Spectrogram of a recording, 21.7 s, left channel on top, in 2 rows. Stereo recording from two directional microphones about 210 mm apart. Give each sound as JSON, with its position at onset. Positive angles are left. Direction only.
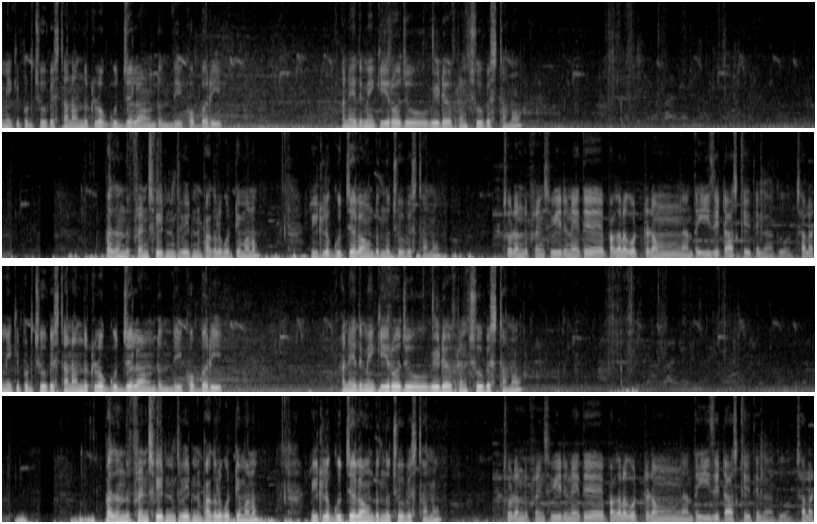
{"t": 0.0, "sound": "speech", "side_deg": -20}
{"t": 4.5, "sound": "speech", "side_deg": -15}
{"t": 12.2, "sound": "speech", "side_deg": -15}
{"t": 17.5, "sound": "speech", "side_deg": 15}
